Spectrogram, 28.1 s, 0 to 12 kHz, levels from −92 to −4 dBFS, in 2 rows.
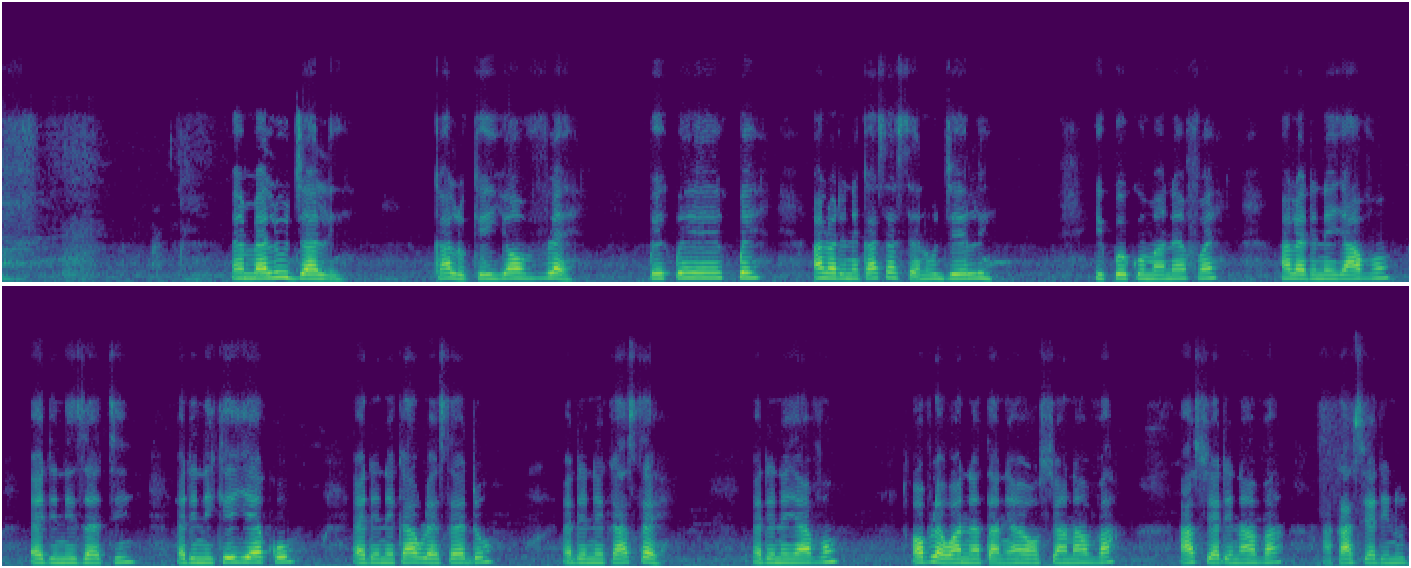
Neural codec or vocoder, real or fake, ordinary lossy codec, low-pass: none; real; Opus, 32 kbps; 7.2 kHz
